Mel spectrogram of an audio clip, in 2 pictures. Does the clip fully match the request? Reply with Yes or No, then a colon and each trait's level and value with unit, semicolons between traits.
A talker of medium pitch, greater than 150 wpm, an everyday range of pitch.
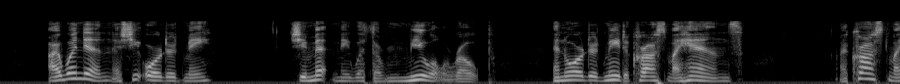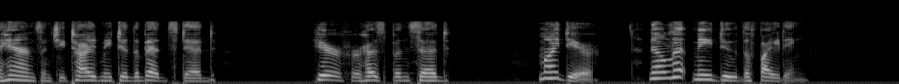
No: medium, 180 Hz; average, 145 wpm; average, 3.8 semitones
